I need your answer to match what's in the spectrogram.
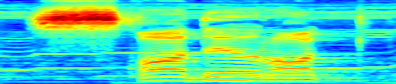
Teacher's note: جب صاد کو دال ساکن کے ساتھ ملائیں گے تو دال کو قلقلہ کریں گے یعنی کہ ہلائیں گے، اور صاد کو پر ادا کریں گے اور را کو بھی پر ادا کریں گے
